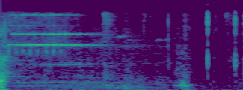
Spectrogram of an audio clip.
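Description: A faint, steady high-pitched tone with a low hum under it, lasting about a second before fading to near silence.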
